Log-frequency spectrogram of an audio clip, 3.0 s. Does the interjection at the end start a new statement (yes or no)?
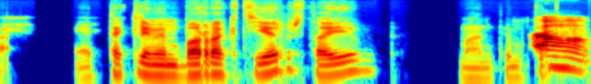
yes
